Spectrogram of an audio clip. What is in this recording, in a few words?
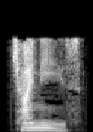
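"Chinese", English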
